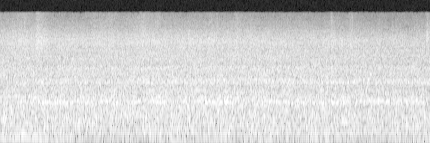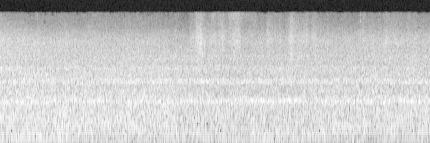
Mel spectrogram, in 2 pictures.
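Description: Shinkansen bullet train moving on the track at a station: a steady, loud rushing of wheels and air with faint high steady tones.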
